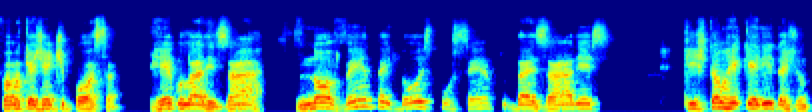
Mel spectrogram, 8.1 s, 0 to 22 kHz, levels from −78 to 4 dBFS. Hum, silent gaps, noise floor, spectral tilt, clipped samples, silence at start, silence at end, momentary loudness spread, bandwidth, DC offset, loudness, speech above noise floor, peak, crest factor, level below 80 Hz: none; none; -57 dBFS; -6 dB/octave; under 0.1%; 0 s; 0.05 s; 14 LU; 11 kHz; under 0.1%; -14 LUFS; 44 dB; -2 dBFS; 14 dB; -58 dBFS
